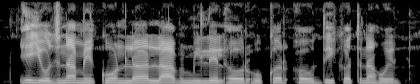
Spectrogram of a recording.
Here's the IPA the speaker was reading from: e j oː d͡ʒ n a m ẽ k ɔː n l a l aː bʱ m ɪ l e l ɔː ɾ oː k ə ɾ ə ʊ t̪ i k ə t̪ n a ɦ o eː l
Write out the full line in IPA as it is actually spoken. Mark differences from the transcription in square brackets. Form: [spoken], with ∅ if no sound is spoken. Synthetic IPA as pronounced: e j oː d͡ʒ n a m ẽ k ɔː n l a l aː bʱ m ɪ l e l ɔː ɾ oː k ə ɾ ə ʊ [d̪] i k ə t̪ n a ɦ o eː l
